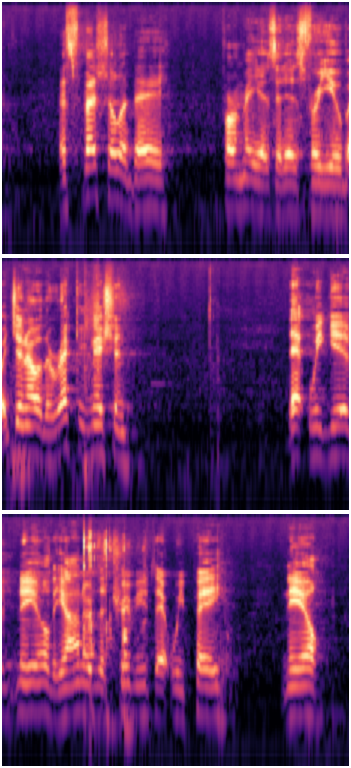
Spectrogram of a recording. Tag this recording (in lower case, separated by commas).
speech, monologue, man speaking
